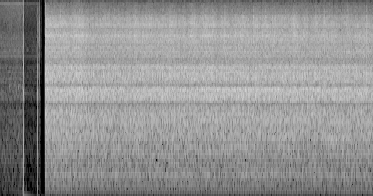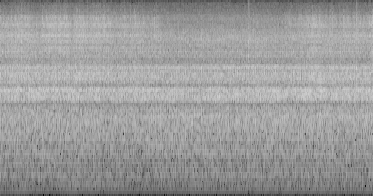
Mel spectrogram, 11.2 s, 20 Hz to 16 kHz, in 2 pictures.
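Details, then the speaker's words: Honda HRA214 mower after a lean-running spark plug and carburetor rejetting of the main jet; starts quickly and settles into a steady, even buzz with no surging or hunting, running better. "Okay, it's running better."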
